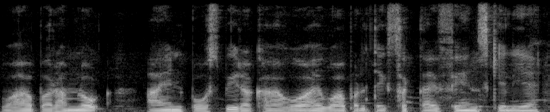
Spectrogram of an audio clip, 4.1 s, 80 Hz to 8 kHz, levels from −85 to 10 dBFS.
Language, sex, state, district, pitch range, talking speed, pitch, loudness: Hindi, male, Meghalaya, West Garo Hills, 105-115 Hz, 245 wpm, 110 Hz, -17 LUFS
